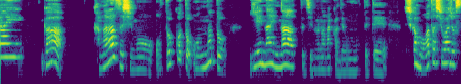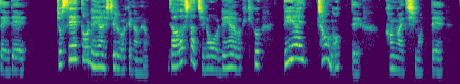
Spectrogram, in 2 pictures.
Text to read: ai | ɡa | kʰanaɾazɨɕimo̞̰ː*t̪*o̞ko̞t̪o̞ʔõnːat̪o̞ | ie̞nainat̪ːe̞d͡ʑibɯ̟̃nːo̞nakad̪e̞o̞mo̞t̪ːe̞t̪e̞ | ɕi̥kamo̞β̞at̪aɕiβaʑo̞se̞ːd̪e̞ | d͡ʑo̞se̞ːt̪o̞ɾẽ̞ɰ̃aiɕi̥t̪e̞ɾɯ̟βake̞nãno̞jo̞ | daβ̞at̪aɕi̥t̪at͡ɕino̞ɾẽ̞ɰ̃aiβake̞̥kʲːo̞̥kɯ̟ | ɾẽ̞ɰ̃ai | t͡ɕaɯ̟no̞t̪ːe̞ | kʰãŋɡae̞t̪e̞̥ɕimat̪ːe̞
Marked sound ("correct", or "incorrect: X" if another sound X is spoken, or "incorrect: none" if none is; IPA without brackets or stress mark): correct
